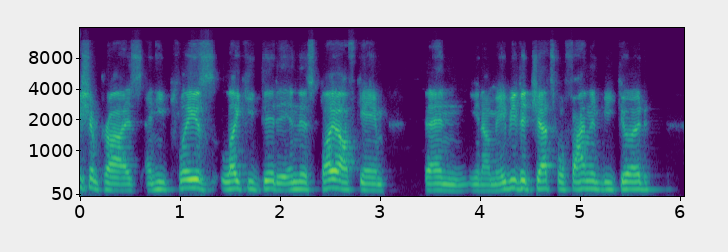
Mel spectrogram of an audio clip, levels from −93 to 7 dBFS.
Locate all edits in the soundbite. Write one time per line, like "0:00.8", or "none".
none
